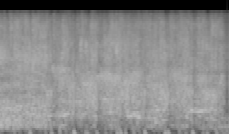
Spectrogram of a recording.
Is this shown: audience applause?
yes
